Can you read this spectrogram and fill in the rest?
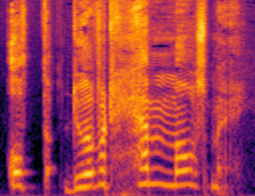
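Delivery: högt tonläge, härmad förnärmad indignation; lite arg. Retold or imitated. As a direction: spela upp henne lätt irriterad och misstrogen. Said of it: "Och så blir hon lite arg". (härmar en lite arg kvinna)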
